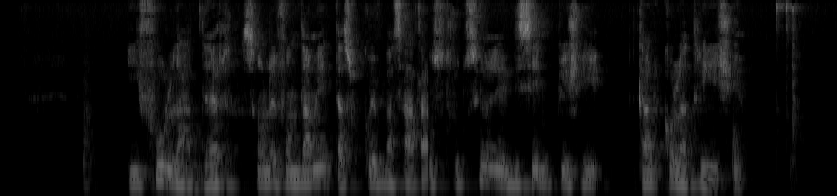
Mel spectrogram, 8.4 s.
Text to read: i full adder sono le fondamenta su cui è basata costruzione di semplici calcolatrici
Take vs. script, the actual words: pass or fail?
pass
